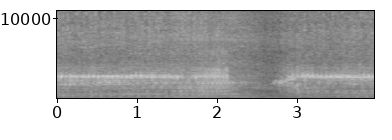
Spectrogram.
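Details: Fiat Doblo 1.9D converted to a mechanical SDI injection pump, idling after cam timing was corrected from one tooth late; even diesel clatter with a faint high whistle and a brief dip before it settles smoothly, idle a bit high: a normal idle.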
